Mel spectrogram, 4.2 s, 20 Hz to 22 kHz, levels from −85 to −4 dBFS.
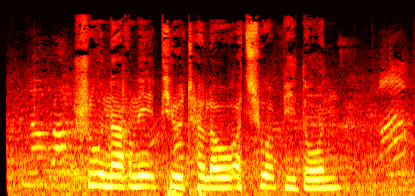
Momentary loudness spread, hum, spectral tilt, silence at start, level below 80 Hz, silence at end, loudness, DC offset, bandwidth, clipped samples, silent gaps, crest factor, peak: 14 LU; none; -5.5 dB/octave; 0.05 s; -34 dBFS; 0 s; -14 LUFS; under 0.1%; 16.5 kHz; under 0.1%; none; 14 dB; 0 dBFS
